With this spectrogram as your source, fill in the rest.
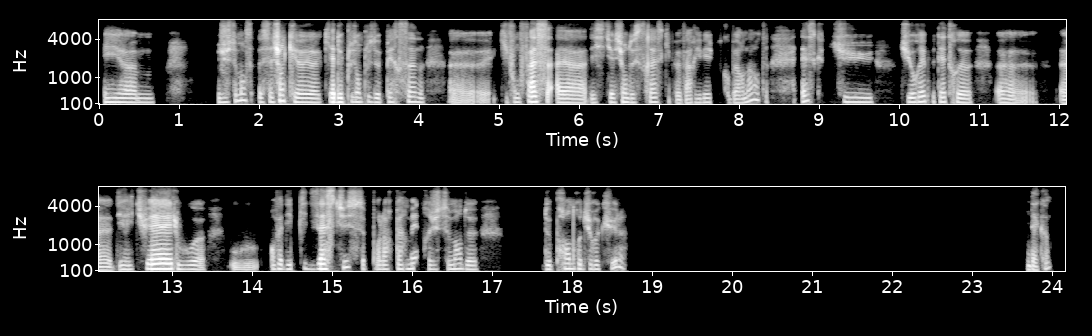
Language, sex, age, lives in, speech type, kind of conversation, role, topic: French, female, 45-49, France, conversation, podcast, host, Comment gères-tu le stress et le burn-out au travail ?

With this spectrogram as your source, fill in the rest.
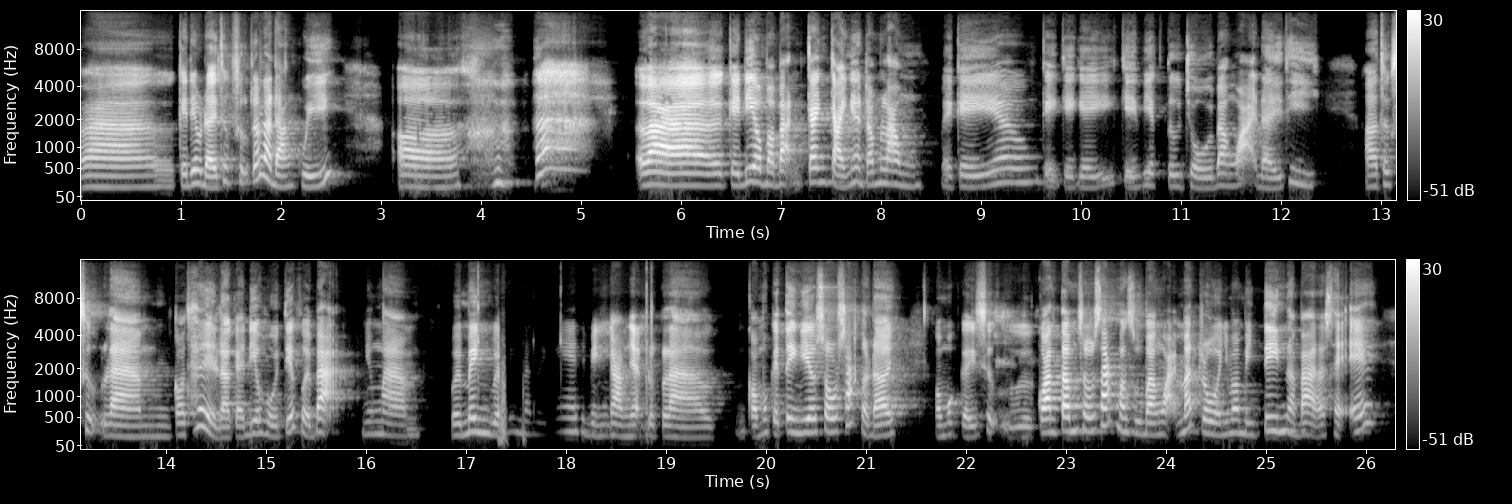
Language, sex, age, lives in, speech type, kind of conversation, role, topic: Vietnamese, female, 30-34, Vietnam, conversation, podcast, host, Bạn từng hối tiếc điều gì và đã học được bài học gì từ điều đó?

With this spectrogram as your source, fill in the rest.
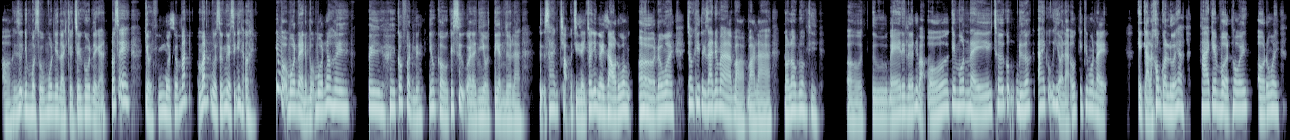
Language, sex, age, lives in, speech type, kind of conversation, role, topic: Vietnamese, male, 20-24, Vietnam, conversation, unstructured, none, Bạn dựa vào những tiêu chí nào để chọn một môn thể thao để tham gia?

